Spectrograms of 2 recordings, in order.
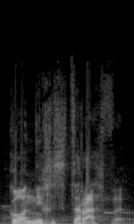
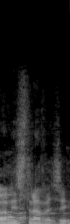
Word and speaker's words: Königstraße: La calle era el número 13 de la Königstraße. Oye, pues no te ha quedado mal, a ver. Ahí está, es un nombre complicado. Königstraße, sí.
